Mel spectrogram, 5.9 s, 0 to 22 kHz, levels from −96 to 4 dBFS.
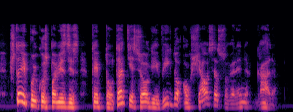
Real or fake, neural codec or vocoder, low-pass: real; none; 9.9 kHz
